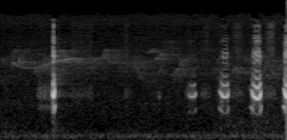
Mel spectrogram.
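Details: Angry wild turkey hen going after a hunter's decoy: one sharp note, then a rising series of four raspy yelps, each louder than the last.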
